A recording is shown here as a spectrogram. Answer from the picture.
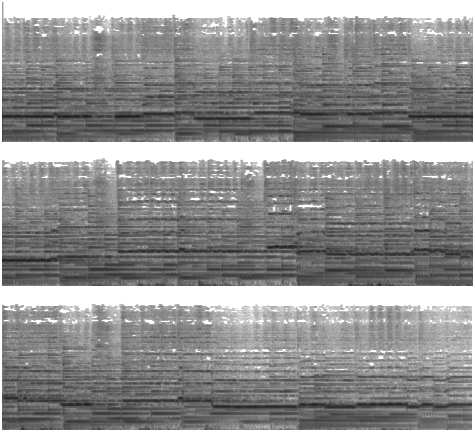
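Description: Silver concert flute playing a melody of held notes, with a lower accompaniment sounding underneath.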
